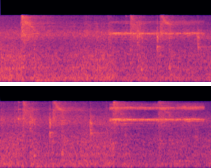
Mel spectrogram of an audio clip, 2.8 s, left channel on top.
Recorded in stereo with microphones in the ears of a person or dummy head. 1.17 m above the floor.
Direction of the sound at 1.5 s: 40° right (ahead or behind).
